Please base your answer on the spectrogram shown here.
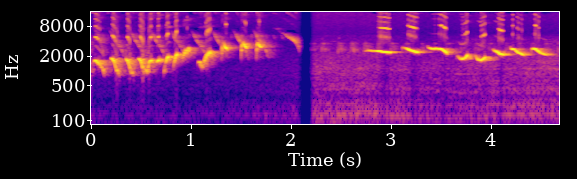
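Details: Shama (murai batu) song used as a lure to make another bird sing: fast rolling warbled notes climbing in pitch, a brief break, then a string of sliding whistled phrases.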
